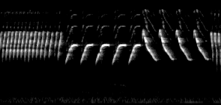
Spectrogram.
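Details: Canary song used to train young birds, Russian and Belgian canary: a fast ringing trill opens, followed by a tour of upward-swooping whistles and then sharp downward-sweeping notes, each repeated at a brisk even pace.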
